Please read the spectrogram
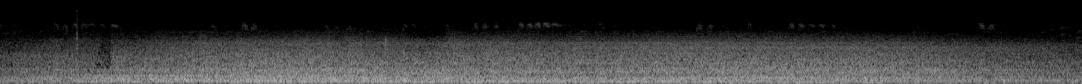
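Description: The rumble of a passing vehicle swells over the first few seconds, holds, and fades slowly toward the end. Faint, short, high chirps of white wagtails come through over it several times.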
